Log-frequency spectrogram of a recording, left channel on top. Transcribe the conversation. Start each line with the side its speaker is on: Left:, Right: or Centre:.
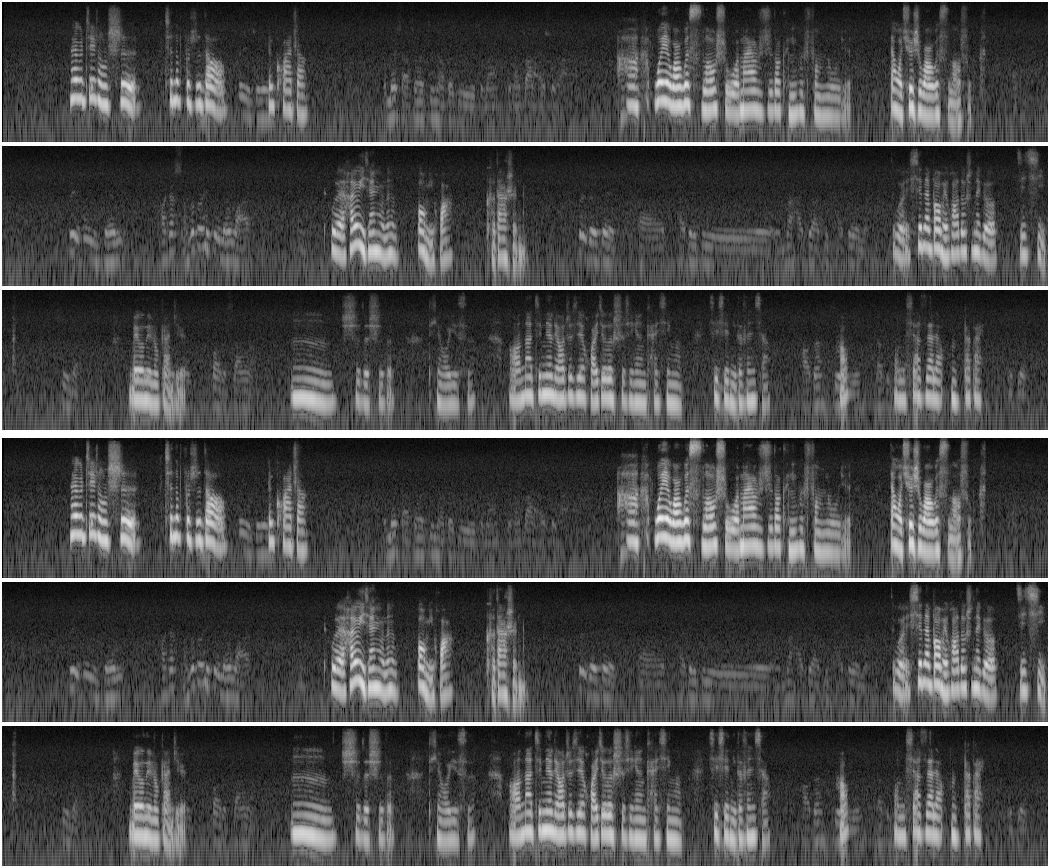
Right: 还有这种事，真的不知道，
Left: 对，所以说用啊。
Right: 真夸张
Left: 我们小时候经常会去什么喜欢抓老鼠啊，
Right: 啊！
Left: 这些
Right: 我也玩过死老鼠，我妈要是知道肯定会疯了，我觉得。但我确实玩过死老鼠，
Left: 啊，所以说以前好像什么东西都能玩儿啊。
Right: 对，还有以前有那个爆米花，可大声了。
Left: 对对对，呃，排队去，我们那还都要去排队呢，
Right: 对，
Left: 常常的小朋友，
Right: 现在爆米花都是那个机器，
Left: 是的，
Right: 没有那种感觉。
Left: 都没有以前那样抱的香了。
Right: 嗯，是的，是的，挺有意思。好，
Left: 嗯，
Right: 那今天聊这些怀旧的事情也很开心了，谢谢你的分享。
Left: 嗯好的，谢谢您，
Right: 好，
Left: 下次再聊。
Right: 我们下次再聊。嗯，拜拜。
Left: 嗯，再见。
